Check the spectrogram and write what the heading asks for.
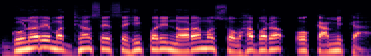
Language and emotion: Odia, neutral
